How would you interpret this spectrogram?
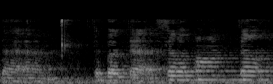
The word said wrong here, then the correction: Philemon: Philemon. No, no, no, no, no, no. no. no. Oh, Philemon. Philemon. Yeah um, Philemon was, that, was this rich guy that Paul had converted, right?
